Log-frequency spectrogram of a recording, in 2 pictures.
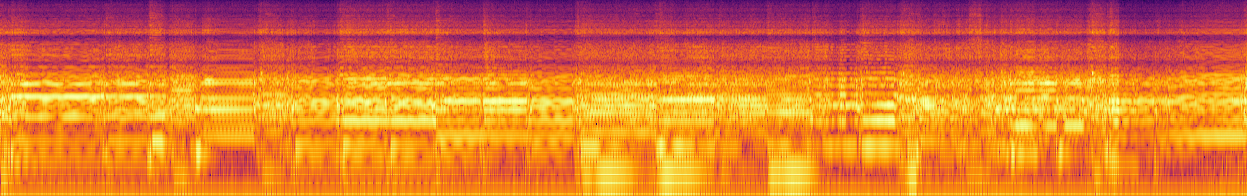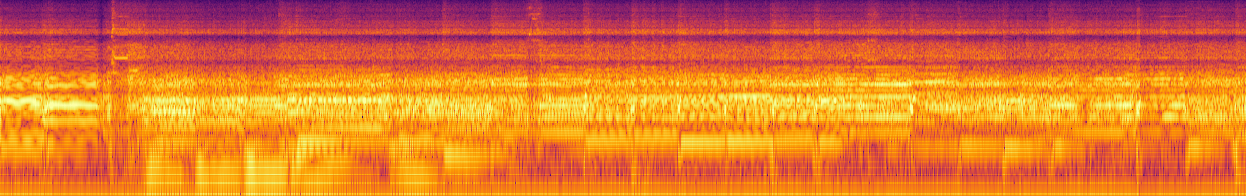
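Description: Instrumental guitar music, played through effects with some distortion, moving through held chords that change every second or two.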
